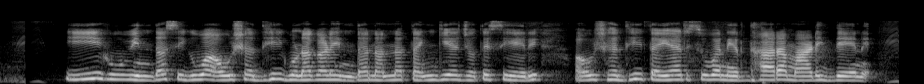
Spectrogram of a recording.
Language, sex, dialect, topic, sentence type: Kannada, female, Central, agriculture, statement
